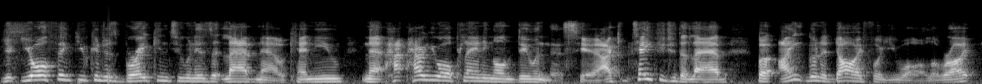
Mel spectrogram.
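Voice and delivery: Cockney brute bodyguard; London accent. Acted. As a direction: challenge them in a London accent. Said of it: "I gotta go more London here".

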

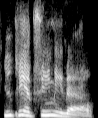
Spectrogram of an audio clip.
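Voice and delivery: put-on five-year-old taunt. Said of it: "like when a five-year-old goes".

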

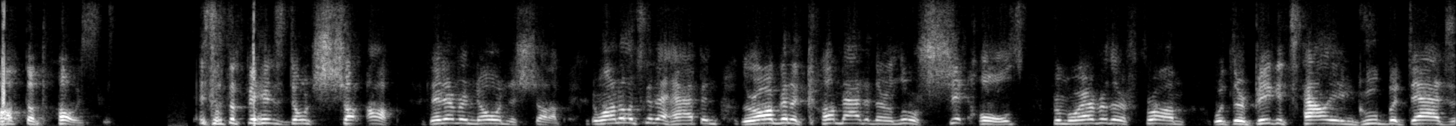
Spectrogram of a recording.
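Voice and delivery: normal talking voice

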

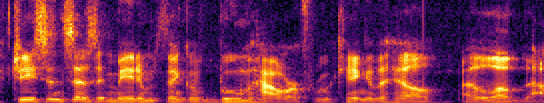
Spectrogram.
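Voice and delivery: ordinary talk, nothing marked

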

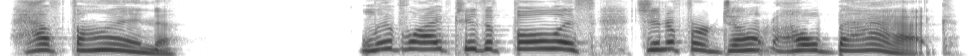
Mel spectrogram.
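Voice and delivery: high, lightly voiced loving mom; mother's advice. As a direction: lift the voice as the mother urging her on. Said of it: "She would say".

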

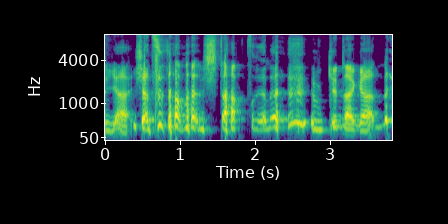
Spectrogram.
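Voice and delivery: high, loud, laughing through the words; laughing half-proud admission; laughing while telling. Retold or imitated. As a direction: giggle it out as an absurd confession. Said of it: "Ich sag so".

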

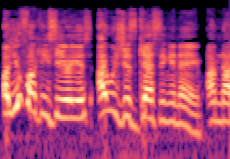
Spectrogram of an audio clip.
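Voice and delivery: high-pitched, incredulous outburst; astonished. Real, not acted. Guesser learns his random name was right, astonished. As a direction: blurt it out in real disbelief.

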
